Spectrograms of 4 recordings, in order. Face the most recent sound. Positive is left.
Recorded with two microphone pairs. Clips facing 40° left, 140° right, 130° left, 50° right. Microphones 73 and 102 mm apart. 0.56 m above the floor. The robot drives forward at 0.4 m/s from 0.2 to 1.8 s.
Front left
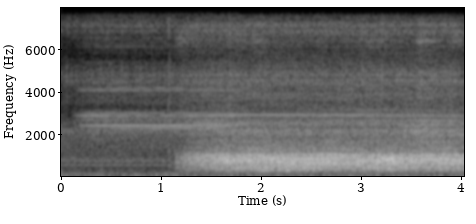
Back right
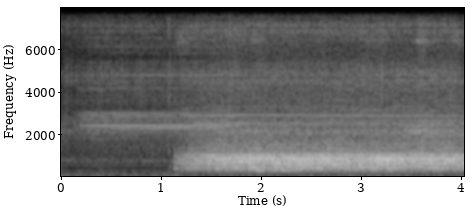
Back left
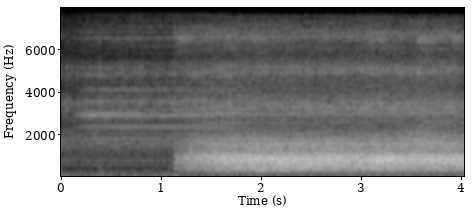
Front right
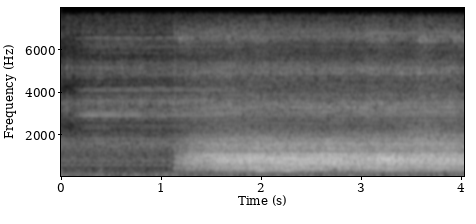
turn(degrees=-140)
